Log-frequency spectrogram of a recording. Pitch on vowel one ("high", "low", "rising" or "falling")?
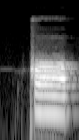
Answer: low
